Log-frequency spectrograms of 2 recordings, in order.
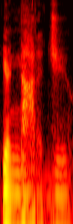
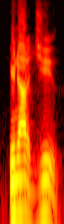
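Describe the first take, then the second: First: Much softer, lower, dropped almost to a murmur; quiet repeat. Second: "not" hit hard and held; stress on not. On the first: Repeated quietly after long pause. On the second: Preacher hammers Jesus' verdict. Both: Acted.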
